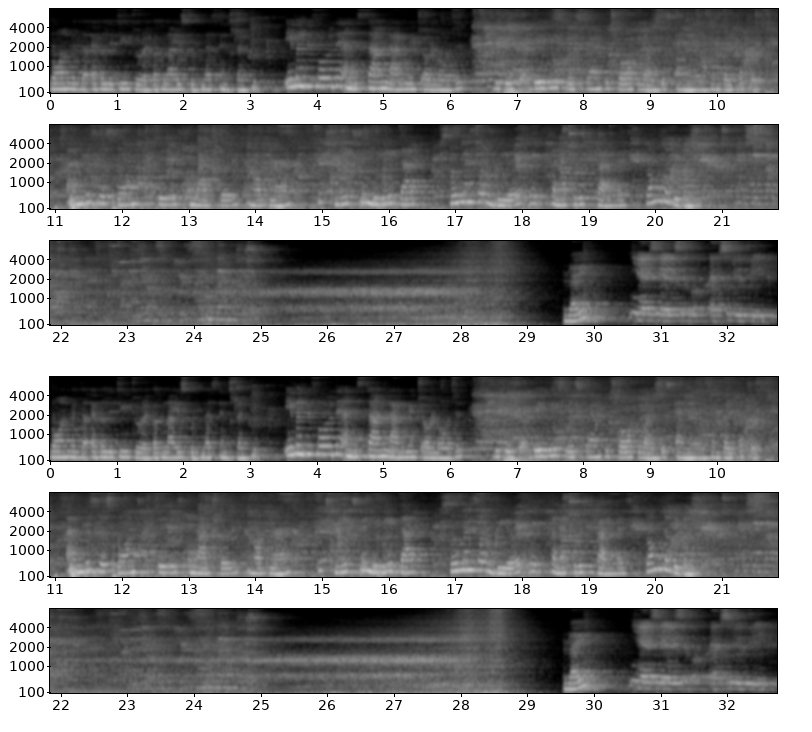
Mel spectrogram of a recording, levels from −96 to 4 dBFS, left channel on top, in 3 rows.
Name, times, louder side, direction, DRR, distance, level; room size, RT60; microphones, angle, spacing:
voice 1, 0.0-3.1 3.5-6.2 6.6-10.7 11.1-14.5 14.9-16.4 16.9-19.6 19.8-20.7 29.5-30.0, right 1 dB, 25° right, 4 dB, 0.5 m, -27 dB
sound 1, 6.3-24.9, left 1 dB, 25° left, 2.8 m, -43 dB
sound 2, 20.9-28.7, right 3 dB, 55° right, 1.1 m, -42 dB
voice 2, 30.5-32.6, right 1 dB, 45° left, -7 dB, 2.0 m, -37 dB
15.0 x 7.6 x 4.5 m, 1.4 s
head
